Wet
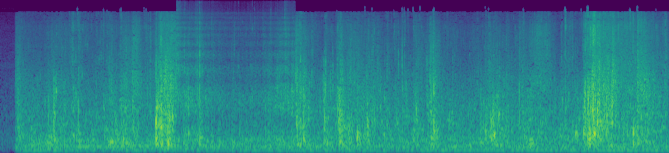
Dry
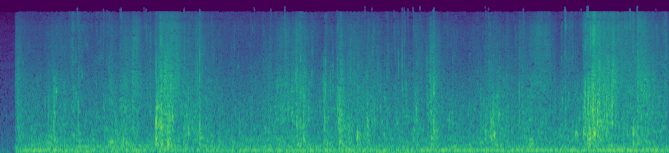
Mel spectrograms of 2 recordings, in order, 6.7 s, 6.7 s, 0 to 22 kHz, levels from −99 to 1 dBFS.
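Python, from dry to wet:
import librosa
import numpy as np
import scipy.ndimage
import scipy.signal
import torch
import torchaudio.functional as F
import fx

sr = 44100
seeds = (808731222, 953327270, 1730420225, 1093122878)

y = fx.lower_of_two(x, sr, delay_ms=0.59, at=(1.76, 2.95))
y = scipy.signal.sosfilt(scipy.signal.butter(2, 200.0, 'highpass', fs=sr, output='sos'), y)
y = y * librosa.db_to_amplitude(3.5)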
